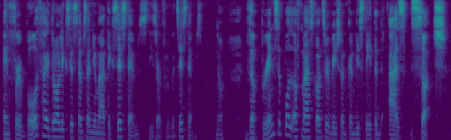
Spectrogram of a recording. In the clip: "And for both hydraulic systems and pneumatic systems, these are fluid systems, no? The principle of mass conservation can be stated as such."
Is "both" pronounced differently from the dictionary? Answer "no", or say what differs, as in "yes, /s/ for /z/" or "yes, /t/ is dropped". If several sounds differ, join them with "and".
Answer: no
